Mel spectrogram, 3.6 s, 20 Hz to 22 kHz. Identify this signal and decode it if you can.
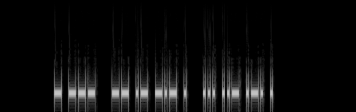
Morse code, heard as a keyed tone, about 50 wpm, 700 Hz. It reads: TO MAKE SURE
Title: Sets of 3 Words 50wpm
